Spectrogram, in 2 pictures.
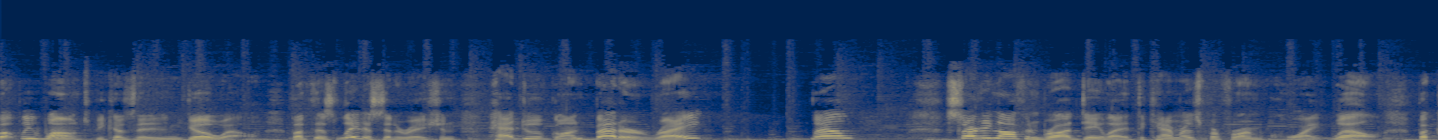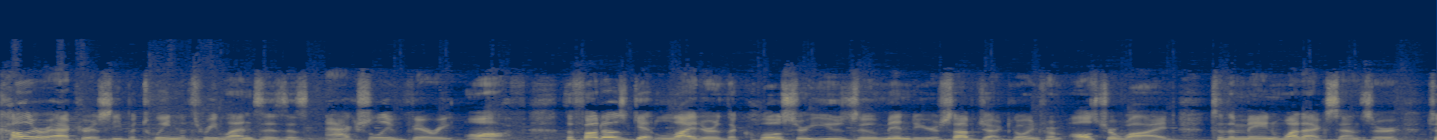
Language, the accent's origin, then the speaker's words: English; United States; I'm also an American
